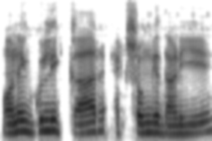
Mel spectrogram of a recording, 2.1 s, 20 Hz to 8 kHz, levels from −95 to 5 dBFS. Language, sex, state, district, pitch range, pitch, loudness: Bengali, male, West Bengal, Purulia, 140-165 Hz, 145 Hz, -15 LUFS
